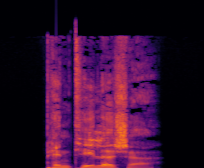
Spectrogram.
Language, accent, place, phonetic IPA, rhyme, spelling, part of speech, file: German, Germany, Berlin, [pɛnˈteːlɪʃɐ], -eːlɪʃɐ, pentelischer, adjective, De-pentelischer.ogg
- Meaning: inflection of pentelisch: 1. strong/mixed nominative masculine singular 2. strong genitive/dative feminine singular 3. strong genitive plural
